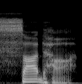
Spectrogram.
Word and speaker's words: saddhā: The poly word is sadha pronounced s ah da and it does not mean what you think it means.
